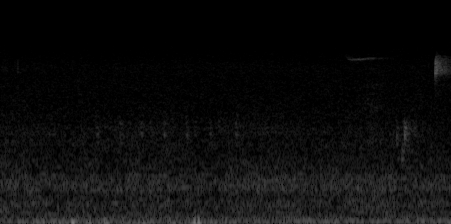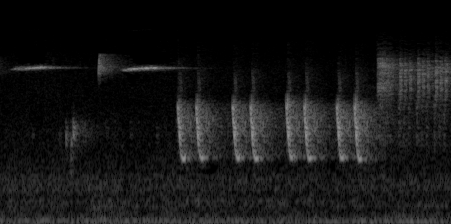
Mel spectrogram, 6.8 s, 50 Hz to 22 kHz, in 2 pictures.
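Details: Singing thrush nightingale, 25 May 2021: quiet opening, then soft high whistles and short low notes build into a loud series of hard repeated chock notes and a closing high rattle.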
